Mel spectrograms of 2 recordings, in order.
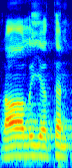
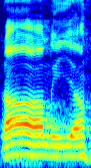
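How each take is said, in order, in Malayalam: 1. ഈ വാക്ക് ത ശബ്ദവും സ്വരവും ചേർന്നാണ് അവസാനിക്കുന്നത്. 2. ഈ വാക്ക് ഉച്ചരിക്കാത്ത ഹ ശബ്ദത്തിലാണ് അവസാനിക്കുന്നത്. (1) "താഇൻ്റെ മഖ്റജിൽ നിന്ന് പറഞ്ഞു" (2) "ഹാ ഇനെ സുക്കൂൻ ചെയ്ത് വഖഫ് ചെയ്യും"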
